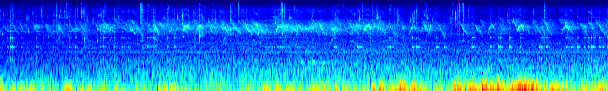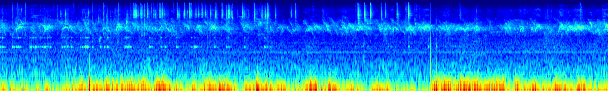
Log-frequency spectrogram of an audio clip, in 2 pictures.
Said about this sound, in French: Bruit des oiseaux.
